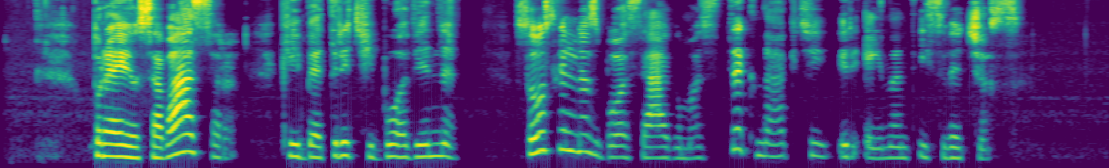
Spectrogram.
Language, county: Lithuanian, Klaipėda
